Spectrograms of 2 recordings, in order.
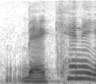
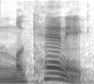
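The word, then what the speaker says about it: mechanic: 여기 이제 기계 수리하는 사람은 우리가 메케닉이 아니라 머케닉 이렇게 있는 겁니다.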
